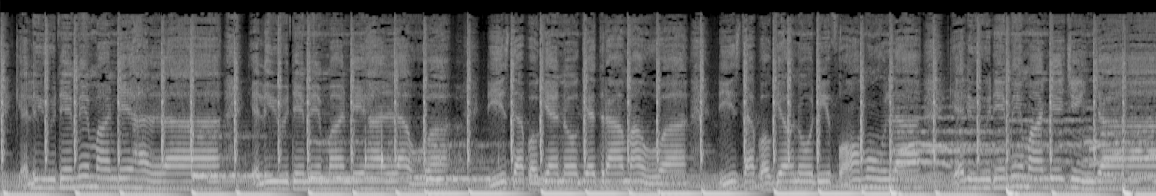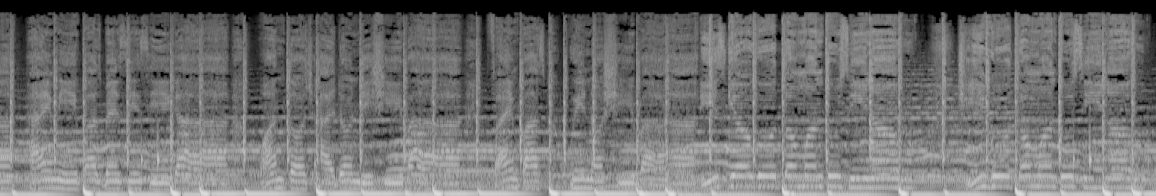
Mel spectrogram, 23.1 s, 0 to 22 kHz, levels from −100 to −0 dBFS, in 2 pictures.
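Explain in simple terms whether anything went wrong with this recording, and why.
From 18.50 s to the end, pre-emphasis was left on: a CD-style treble boost was never undone, so the sound turns thin, bright and hissy-edged, unlike muffling or added noise.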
